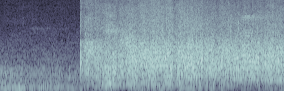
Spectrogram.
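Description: An audience bursts into loud applause.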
